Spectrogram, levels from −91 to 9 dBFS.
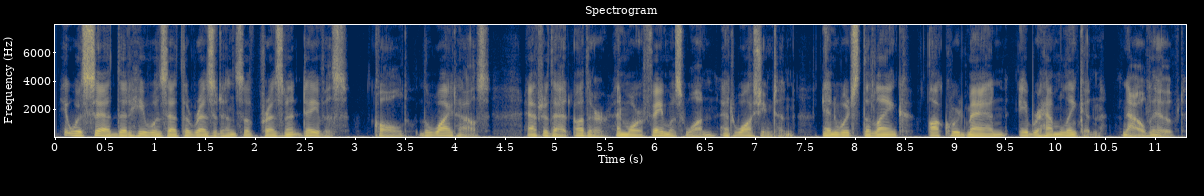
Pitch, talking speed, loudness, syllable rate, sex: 105 Hz, 185 wpm, -16 LUFS, 5.6 syllables/s, male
